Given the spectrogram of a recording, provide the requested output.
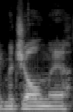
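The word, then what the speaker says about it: Mjölnir: They say Mjolnir. They pronounce the J.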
